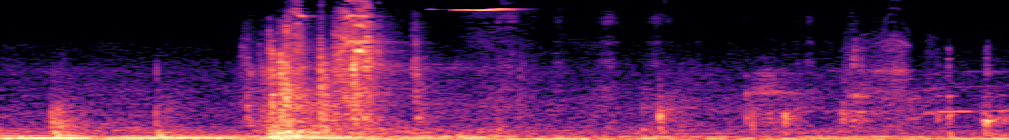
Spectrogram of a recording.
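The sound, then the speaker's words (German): A door is opened and shut as someone leaves to go outside, a short scraping swing followed by a few lighter knocks and clicks, over a steady low hum with no talking. “Ich gehe so lange zu Thomas und Annika vor die Tür und spiele ein bisschen.”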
